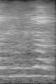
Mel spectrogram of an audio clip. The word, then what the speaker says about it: union: जैसे UNION, यहाँ यूनियन, देखो यू के बाद एन आया और एन के बाद फिर आई आ गया। यदि यू के बाद एन के बाद वोवेल कॉन्सिनेंट आता है तो यू को हम लोग आ पढ़ते हैं। लेकिन यहाँ पर यू के बाद कॉन्सिनेंट के बाद फिर वोवेल, इसलिए हम यू को यू ही पढ़ेंगे।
